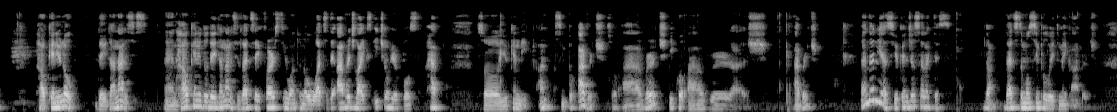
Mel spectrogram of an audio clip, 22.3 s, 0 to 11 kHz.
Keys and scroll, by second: 9.9 =, 11.9-15.6 typing, 19.0 Return.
